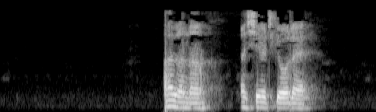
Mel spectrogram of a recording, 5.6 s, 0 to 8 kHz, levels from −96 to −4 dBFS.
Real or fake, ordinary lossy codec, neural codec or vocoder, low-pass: fake; MP3, 24 kbps; vocoder, 24 kHz, 100 mel bands, Vocos; 7.2 kHz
